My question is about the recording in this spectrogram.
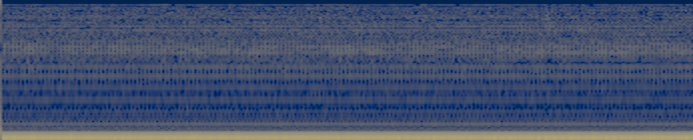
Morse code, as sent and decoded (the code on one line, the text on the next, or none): none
